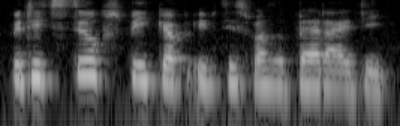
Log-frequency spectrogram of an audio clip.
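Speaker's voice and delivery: plain reading voice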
